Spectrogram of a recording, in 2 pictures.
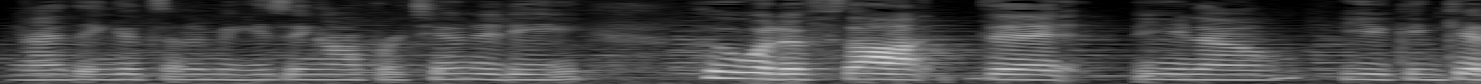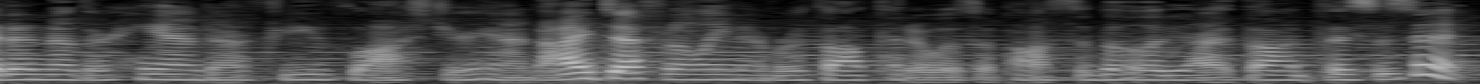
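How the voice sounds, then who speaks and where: A woman's voice: fairly low pitch, flat delivery, quick pace, creaky, faint music behind. A woman in her twenties, speaking candidly in a conversational interview. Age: 20s. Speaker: patient interviewee.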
